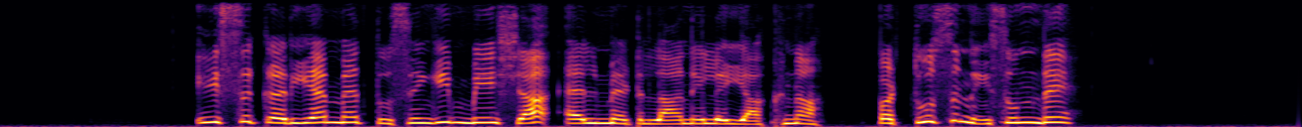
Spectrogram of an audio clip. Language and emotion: Dogri, angry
